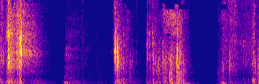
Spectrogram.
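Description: Scissors being unpacked from packaging: crisp crinkling and tearing of plastic in four or five short bursts with brief pauses between them, no voices.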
